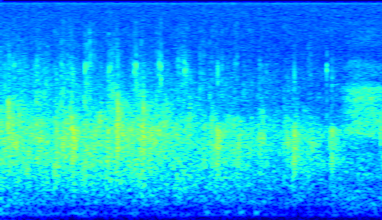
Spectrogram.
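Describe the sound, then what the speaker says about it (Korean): An audience at an education forum on AI gives sustained applause after a keynote lecture. The dense, even clapping from a large room carries on throughout, easing slightly toward the end. "귀한 시간 만들어주신 정우성 이사장님께 다시 한번 큰 박수 부탁드립니다."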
